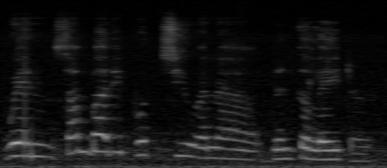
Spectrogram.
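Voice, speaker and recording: A woman with a hoarse, scarred voice, earnestly explaining as a guest on a live stream. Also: on the high side, animated, normal speed, over a noisy crowd, rough recording.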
